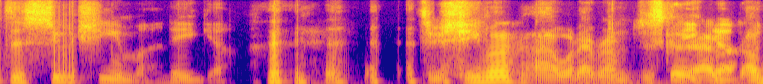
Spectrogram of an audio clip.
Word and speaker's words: Tsushima: progressing with Last of Us and Ghost of Sushi and whatever. So it's not too bad. No, I can never pronounce it.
